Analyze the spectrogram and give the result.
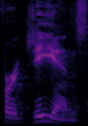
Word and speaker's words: Phrygians: The people of Colossae were mostly Phrygians. That's how you pronounce that word. I had to look it up today again.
